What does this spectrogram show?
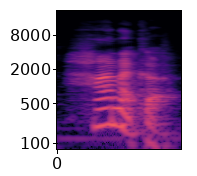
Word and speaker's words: Hanukkah: 98 okay so keep that in mind it's pronounced hanukkah okay dedication hanukkah same thing it is hanukkah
